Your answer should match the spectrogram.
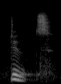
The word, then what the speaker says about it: doubt: I live in Scotland, and in many people in Scotland say this word with a Scottish pronunciation, doot. Okay? So how come Scots say doot with the vowel oo, and I say doubt with the vowel ow?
